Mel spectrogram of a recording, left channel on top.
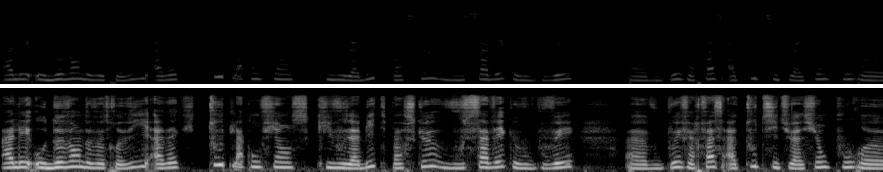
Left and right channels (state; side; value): quieter; left; 34.6 dB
